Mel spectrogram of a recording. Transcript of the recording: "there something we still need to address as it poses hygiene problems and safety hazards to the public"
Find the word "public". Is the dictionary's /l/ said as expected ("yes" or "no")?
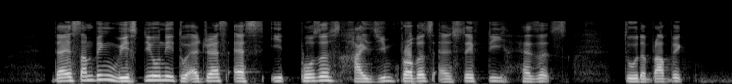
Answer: no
